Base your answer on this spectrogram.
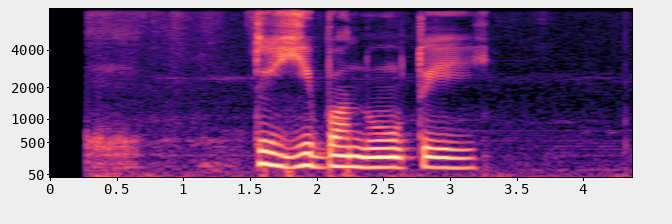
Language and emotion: Russian, angry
